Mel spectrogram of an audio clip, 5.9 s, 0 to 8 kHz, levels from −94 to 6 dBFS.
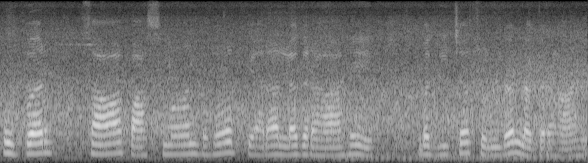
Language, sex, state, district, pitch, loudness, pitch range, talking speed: Hindi, female, Madhya Pradesh, Dhar, 165 Hz, -18 LUFS, 155-185 Hz, 130 wpm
